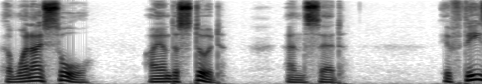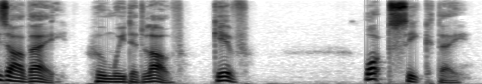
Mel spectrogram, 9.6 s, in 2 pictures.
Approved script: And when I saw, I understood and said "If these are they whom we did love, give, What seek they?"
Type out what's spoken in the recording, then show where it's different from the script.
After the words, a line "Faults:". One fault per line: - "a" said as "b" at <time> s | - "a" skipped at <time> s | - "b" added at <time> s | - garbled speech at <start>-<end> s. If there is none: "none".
And when I saw, I understood and said "If these are they whom we did love, give, What seek they?"
Faults:
none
